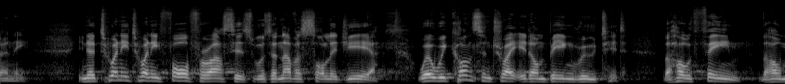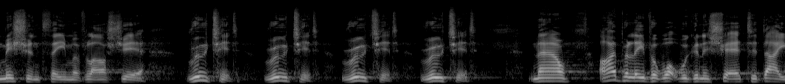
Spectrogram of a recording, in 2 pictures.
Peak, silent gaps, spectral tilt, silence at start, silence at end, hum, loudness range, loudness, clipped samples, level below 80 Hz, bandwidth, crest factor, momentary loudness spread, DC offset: -12 dBFS; none; -3.5 dB/octave; 0 s; 0 s; none; 3 LU; -31 LUFS; under 0.1%; -86 dBFS; 16.5 kHz; 20 dB; 12 LU; under 0.1%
